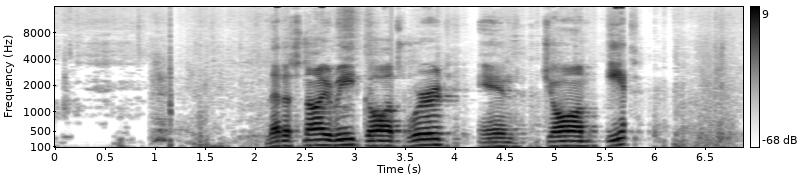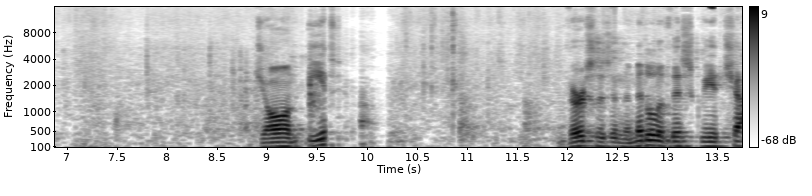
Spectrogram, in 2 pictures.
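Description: An elderly man speaks calmly through a microphone in a room with a slight echo, pausing between phrases.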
